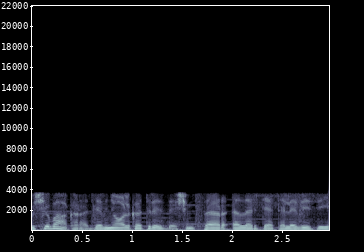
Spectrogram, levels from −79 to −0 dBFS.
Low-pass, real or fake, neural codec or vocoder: 3.6 kHz; real; none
